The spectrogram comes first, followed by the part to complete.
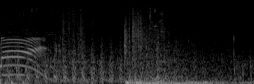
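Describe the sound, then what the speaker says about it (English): Modern Warfare Remastered M4 rifle fire: a quick, faint rattle of shots follows a brief tonal chime, close but quiet, with talking mixed in. "the M4 shoots nice"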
